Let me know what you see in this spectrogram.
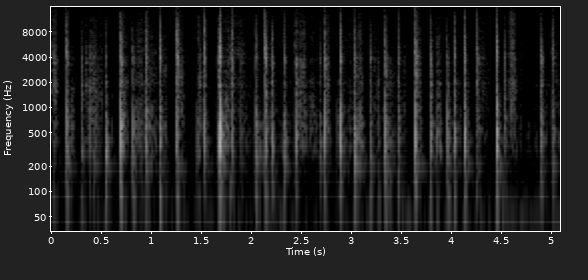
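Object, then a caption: Hardboard clipboard tapped with long nails. Long acrylic nails tap very fast on a flat, solid brown hardboard clipboard. Around three dozen short, dry clicks come in a rapid, uneven stream over about five seconds. Each click has a crisp, bright attack and almost no ring.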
